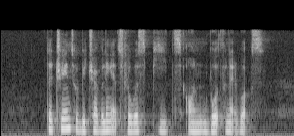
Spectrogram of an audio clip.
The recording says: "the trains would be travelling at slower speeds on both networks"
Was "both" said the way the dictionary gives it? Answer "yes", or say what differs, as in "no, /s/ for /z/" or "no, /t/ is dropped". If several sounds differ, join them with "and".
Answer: no, /f/ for /θ/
